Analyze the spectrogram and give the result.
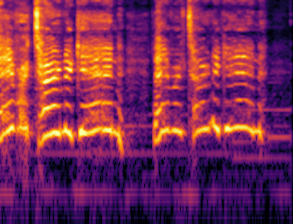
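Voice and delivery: very high, panicked screaming. Narrator voices a cleric running into town, screaming in panic. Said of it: "running into town just screaming".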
